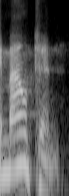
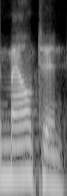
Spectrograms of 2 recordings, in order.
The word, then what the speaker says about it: mountain: am you'd be surprised i say mountain i bet you behind closed doors talking to your friends you don't say mountain you say mountain and you don't say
